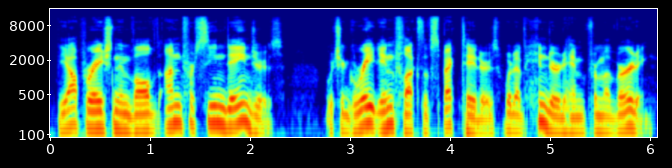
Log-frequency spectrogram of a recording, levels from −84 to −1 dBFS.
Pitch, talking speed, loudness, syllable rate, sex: 120 Hz, 170 wpm, -19 LUFS, 6.0 syllables/s, male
